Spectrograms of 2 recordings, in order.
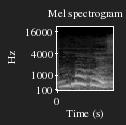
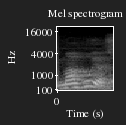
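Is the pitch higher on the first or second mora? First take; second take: first; second. First: The pitch does not rise on the second mora. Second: The pitch rises on the second mora. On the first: The speaker calls it wrong. "馬小屋しじゃなくて" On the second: The speaker calls it right. "馬が上がりますよね"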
